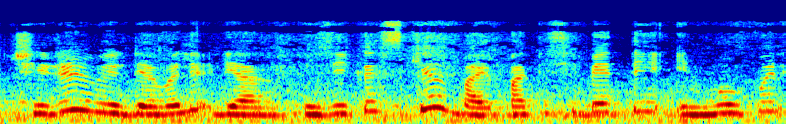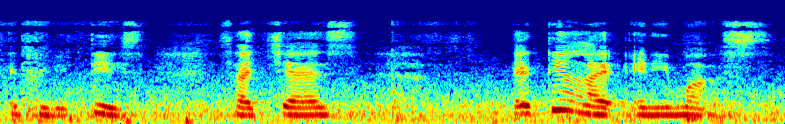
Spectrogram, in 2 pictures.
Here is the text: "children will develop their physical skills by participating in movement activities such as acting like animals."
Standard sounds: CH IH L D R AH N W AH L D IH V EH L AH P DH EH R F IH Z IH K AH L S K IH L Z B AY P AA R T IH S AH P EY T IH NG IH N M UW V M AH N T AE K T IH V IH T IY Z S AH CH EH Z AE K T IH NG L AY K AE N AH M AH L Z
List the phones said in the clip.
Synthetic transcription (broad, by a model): CH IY L D R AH N W AH L D IH V EH L AH P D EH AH F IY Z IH K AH L S K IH L B AY P AA T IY S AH P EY T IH NG IH N M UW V M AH N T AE K T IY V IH T IY S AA CH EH S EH T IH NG L AY K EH N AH M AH L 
